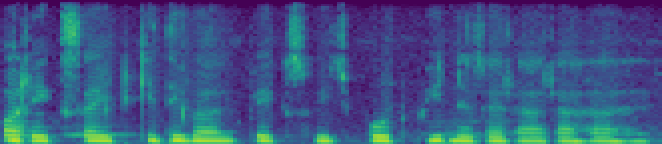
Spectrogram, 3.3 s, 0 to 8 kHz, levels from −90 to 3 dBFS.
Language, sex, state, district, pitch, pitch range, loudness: Hindi, female, Jharkhand, Ranchi, 235 Hz, 225-245 Hz, -16 LUFS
